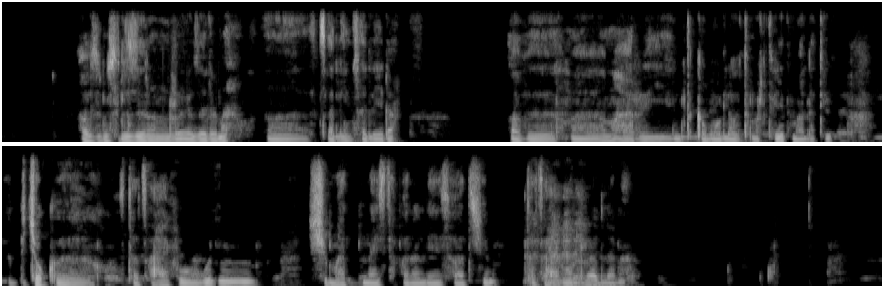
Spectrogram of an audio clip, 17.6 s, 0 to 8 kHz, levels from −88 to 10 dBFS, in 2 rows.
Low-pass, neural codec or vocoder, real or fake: 7.2 kHz; none; real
